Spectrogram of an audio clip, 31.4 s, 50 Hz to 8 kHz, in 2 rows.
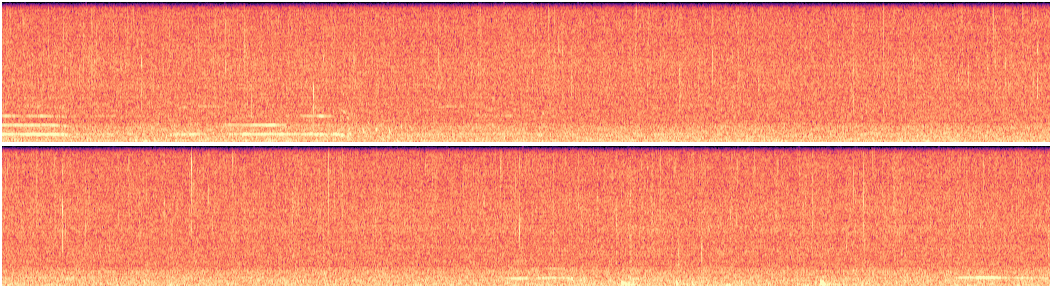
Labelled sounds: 2.9	3.2	humpback whale, 2.0 to 2.2 kHz
3.6	4.1	humpback whale, 0.91 to 1.1 kHz
6.5	6.9	humpback whale, 2.0 to 2.2 kHz

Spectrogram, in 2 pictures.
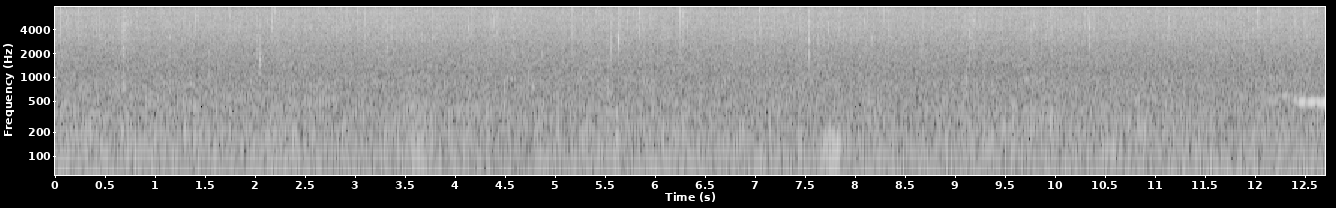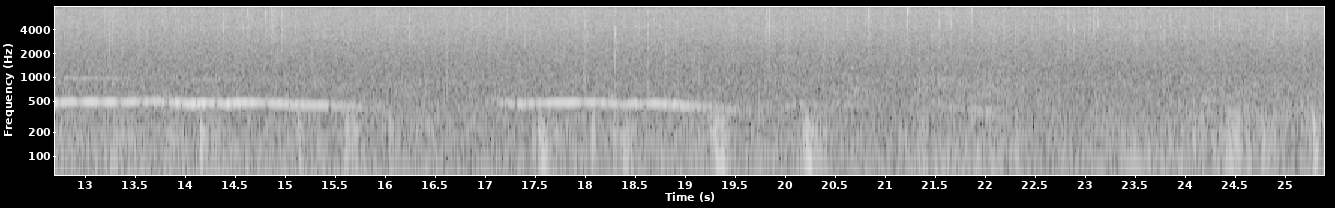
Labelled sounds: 12.8	13.1	humpback whale, 0.91 to 1.0 kHz

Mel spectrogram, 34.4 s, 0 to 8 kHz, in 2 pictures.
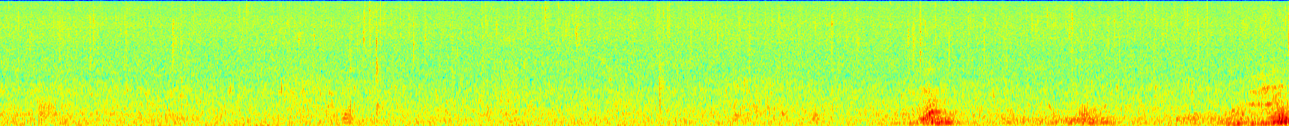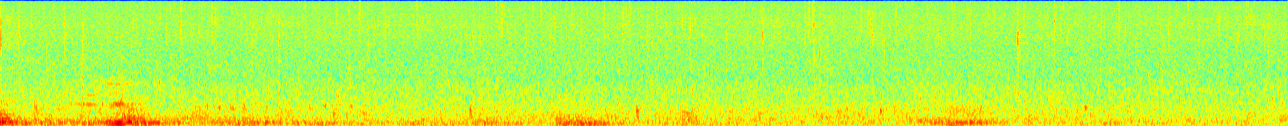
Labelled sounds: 16.8	17.1	humpback whale, 0.81 to 0.97 kHz
18.5	18.8	humpback whale, 0.97 to 1.2 kHz

